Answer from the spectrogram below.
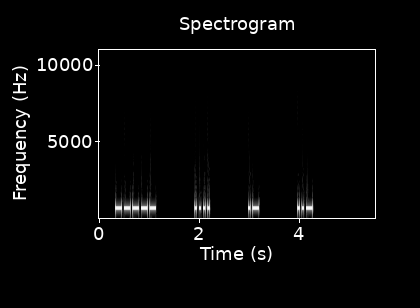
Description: Morse code, heard as a keyed tone, about 27 wpm, spaced as for 10 wpm, 700 Hz. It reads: 0HAU
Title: USA Call Signs - 5 Characters - 6x Character Spacing - 28wpm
